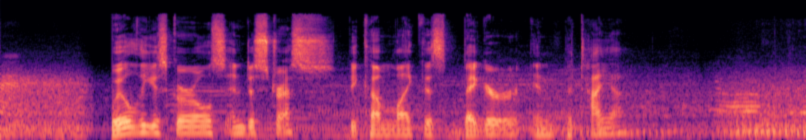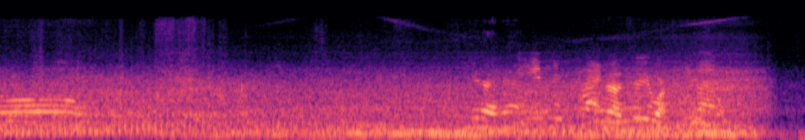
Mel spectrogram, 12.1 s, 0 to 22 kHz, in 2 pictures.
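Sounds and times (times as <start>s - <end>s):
busy street noise: 0.0s - 12.0s
vehicle engine running: 0.0s - 12.0s
person speaking: 0.8s - 4.8s.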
